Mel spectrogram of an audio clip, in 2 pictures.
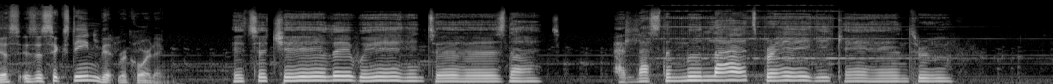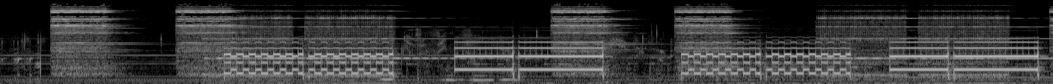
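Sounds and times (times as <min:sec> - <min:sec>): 
speech: 0:00.0 - 0:05.6, 0:06.2 - 0:09.6
mobile phone repeating electronic ringtone: 0:06.2 - 0:21.0.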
